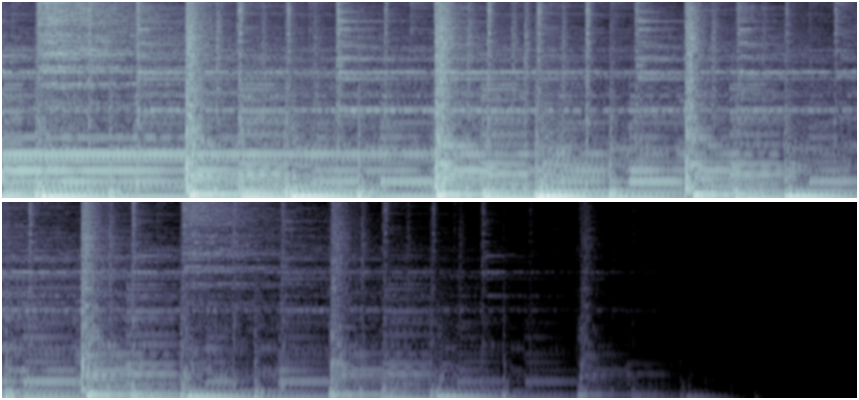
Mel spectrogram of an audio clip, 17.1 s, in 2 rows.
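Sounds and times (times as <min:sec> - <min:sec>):
improvised music mix: 0:00.0 - 0:13.0.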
